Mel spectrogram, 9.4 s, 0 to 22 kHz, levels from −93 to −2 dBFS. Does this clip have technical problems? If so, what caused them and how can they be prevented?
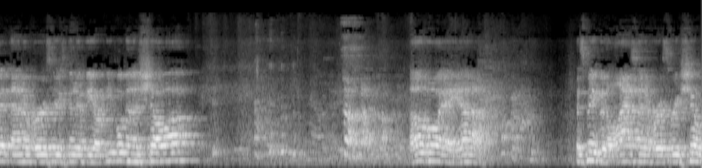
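No, no technical faults here.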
